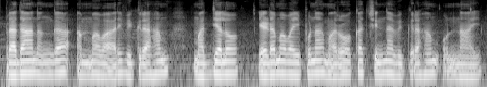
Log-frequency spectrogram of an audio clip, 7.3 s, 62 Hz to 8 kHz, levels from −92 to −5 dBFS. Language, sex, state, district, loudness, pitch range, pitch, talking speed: Telugu, male, Telangana, Hyderabad, -18 LUFS, 120-135 Hz, 130 Hz, 75 wpm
